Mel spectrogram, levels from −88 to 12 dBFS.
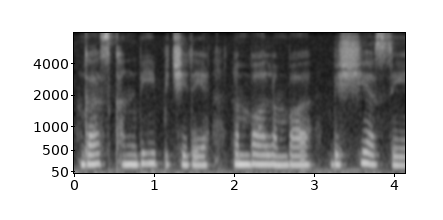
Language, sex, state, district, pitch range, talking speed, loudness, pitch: Nagamese, female, Nagaland, Kohima, 190-205 Hz, 115 wpm, -15 LUFS, 200 Hz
